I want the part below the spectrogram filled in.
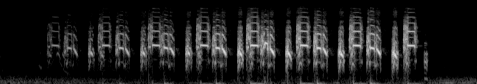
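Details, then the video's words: A female grey francolin gives a steady run of harsh, ringing squawks, each with a dropping whistled note, repeated roughly twice a second over about four seconds, no other sounds. "Teetar awaz l teetar voice l female teetar sound gray francolin"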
